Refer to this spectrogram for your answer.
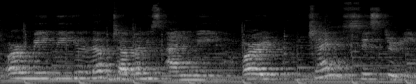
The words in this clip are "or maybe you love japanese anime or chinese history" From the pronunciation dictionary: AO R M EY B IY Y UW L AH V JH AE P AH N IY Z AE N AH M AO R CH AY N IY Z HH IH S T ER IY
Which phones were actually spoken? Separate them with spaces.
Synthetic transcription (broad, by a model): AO R M EY B IY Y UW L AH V JH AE P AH N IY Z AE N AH M AO R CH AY IH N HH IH S T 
